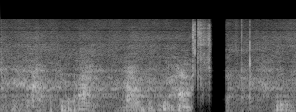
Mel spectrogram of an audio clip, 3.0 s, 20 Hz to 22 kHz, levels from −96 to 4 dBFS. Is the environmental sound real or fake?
fake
